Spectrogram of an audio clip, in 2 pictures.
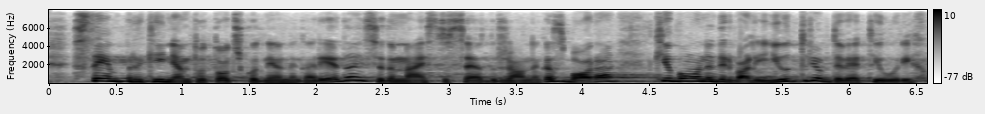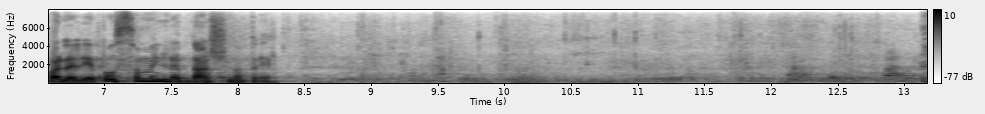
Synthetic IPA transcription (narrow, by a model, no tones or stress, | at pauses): st̪eːmpɾɛkiːnjamt̪oːt̪oːt͡ʃkɔd̪neːwnɛɡaɾeːd̪ainsɛd̪əmnajst̪ɔsɛːjɔd̪əɾʒaːwnɛɡazbɔːɾakijɔboːmɔnad̪ɛlʲjɔʋaːlijut̪ɾiɔb̚d̪ɛʋɛːt̪iuːɾixʋaːlaleːpawsəminlɛb̚d̪anʃɛnapɾɛ̰j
